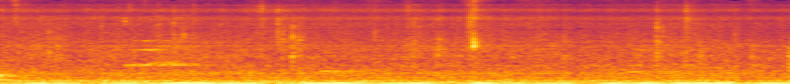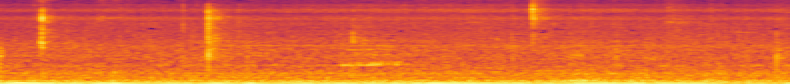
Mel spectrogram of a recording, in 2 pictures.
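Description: Peanuts and egg frying in a pan over a gas flame: faint, sparse crackles and ticks every second or so, over a low steady rumble.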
